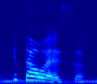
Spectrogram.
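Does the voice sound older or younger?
younger. The voice sounds younger and more childlike. The speaker calls it right. "Jovem? ... essa está muito mais de acordo"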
